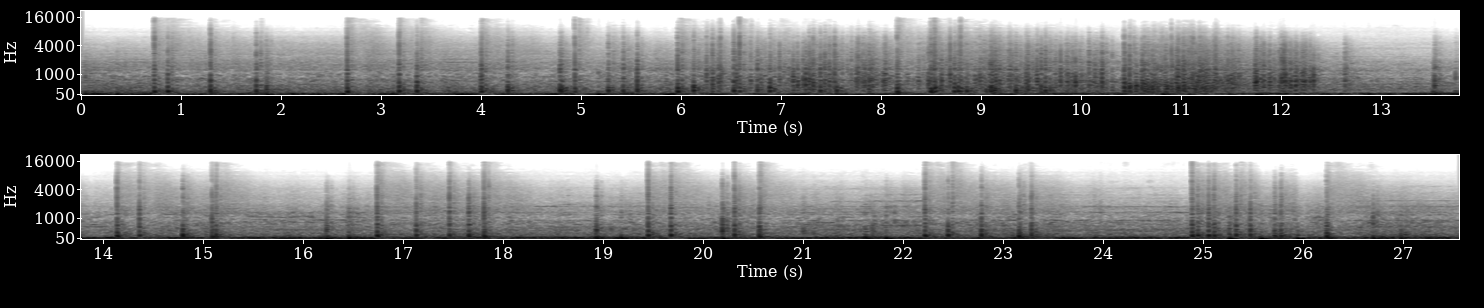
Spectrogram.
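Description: Rapid-fire starmine barrage of aerial firework shells bursting, a dense, unbroken run of booms several a second over a continuous low rumble. Music plays behind it throughout.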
